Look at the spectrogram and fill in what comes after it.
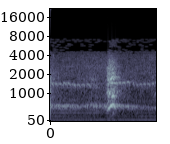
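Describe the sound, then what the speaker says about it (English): A single dog bark in a radio drama, short and fairly close, cutting through a steady low background hum with no one talking. "That barking dog."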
